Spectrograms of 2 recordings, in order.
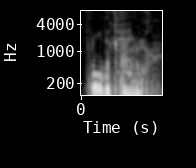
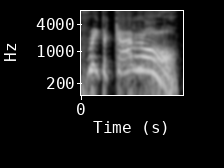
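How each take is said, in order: First: Low Mexican-accented name with rolled R; put-on Mexican accent. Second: High, drawn-out shout in a mock German accent; screamed German-accent attempt that sounds Cuban. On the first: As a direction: roll it like a Mexican Spanish speaker. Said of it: "put that Mexican accent". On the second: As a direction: bellow it in a bad German accent, R rolled. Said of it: "do it with a German accent". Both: Shown as a demonstration.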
